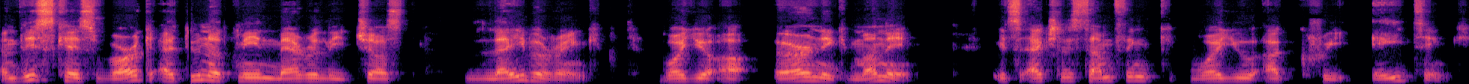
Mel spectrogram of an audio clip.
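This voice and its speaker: With a German accent, a man talks at a fairly high pitch with ordinary pitch variation. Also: fairly slow pace. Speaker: happiness coach. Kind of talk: interview explanation.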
